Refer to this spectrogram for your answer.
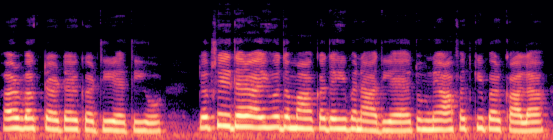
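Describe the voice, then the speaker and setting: A woman's voice: fairly high pitch, steady tone, lo-fi sound, close to an everyday voice. A woman reading the part of a cruel, vengeful young man who has kidnapped a girl, speaking in a threatening, mocking way. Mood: menacing. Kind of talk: audiobook character reading.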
